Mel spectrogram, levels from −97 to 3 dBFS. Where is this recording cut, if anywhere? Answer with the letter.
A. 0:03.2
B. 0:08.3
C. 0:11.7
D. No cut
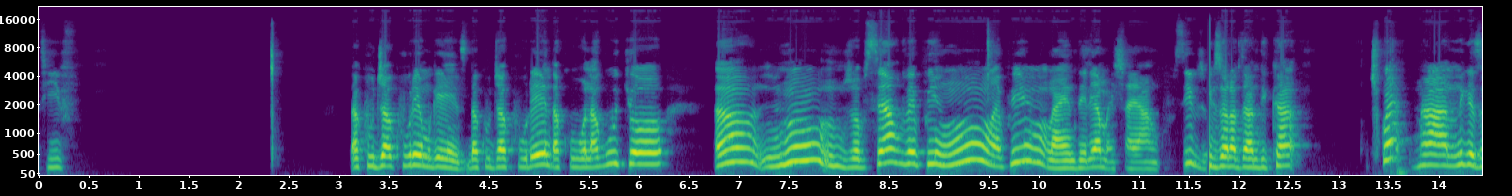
C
